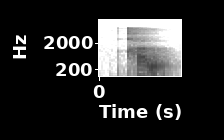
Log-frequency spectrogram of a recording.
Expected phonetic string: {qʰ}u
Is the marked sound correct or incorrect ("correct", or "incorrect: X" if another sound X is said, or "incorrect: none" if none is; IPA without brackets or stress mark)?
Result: correct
